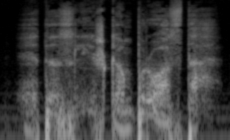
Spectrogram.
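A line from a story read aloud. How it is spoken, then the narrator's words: Whisper in ear. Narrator (Russian): прошептал он ему на ухо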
